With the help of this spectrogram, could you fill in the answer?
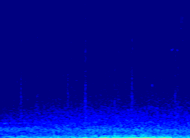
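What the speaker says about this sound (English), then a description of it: "I'm so glad we brought the horse" Horse hooves in the video game Skyrim, a soft, steady clip-clop of a trotting mount set under a constant low rumble of wind and ambience, with no voices.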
